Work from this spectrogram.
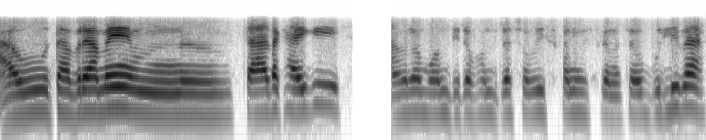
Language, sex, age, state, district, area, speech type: Odia, female, 30-45, Odisha, Nayagarh, rural, conversation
